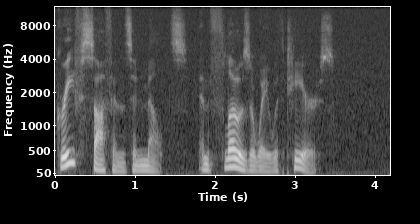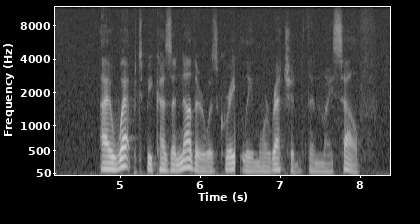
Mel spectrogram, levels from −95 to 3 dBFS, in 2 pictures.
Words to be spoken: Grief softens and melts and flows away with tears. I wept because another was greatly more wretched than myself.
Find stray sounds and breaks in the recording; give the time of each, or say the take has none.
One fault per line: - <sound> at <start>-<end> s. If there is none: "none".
- dropout at 6.4-6.5 s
